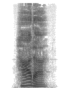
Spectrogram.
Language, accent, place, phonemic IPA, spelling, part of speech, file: German, Germany, Berlin, /ˈhaːdɐ/, Hader, noun, De-Hader.ogg
- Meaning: dispute, quarrel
